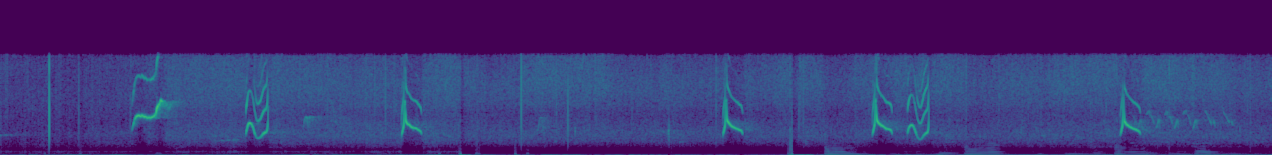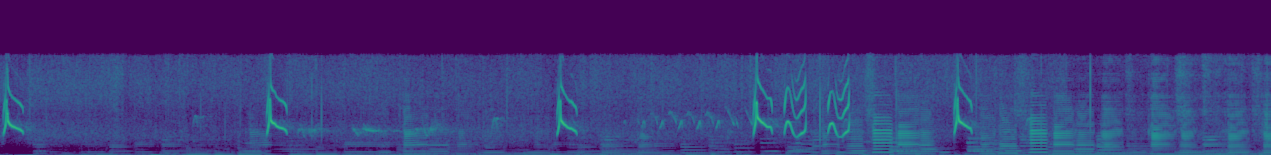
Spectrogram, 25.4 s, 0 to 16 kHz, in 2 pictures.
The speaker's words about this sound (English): MacGillivray's Warbler. 8 examples.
